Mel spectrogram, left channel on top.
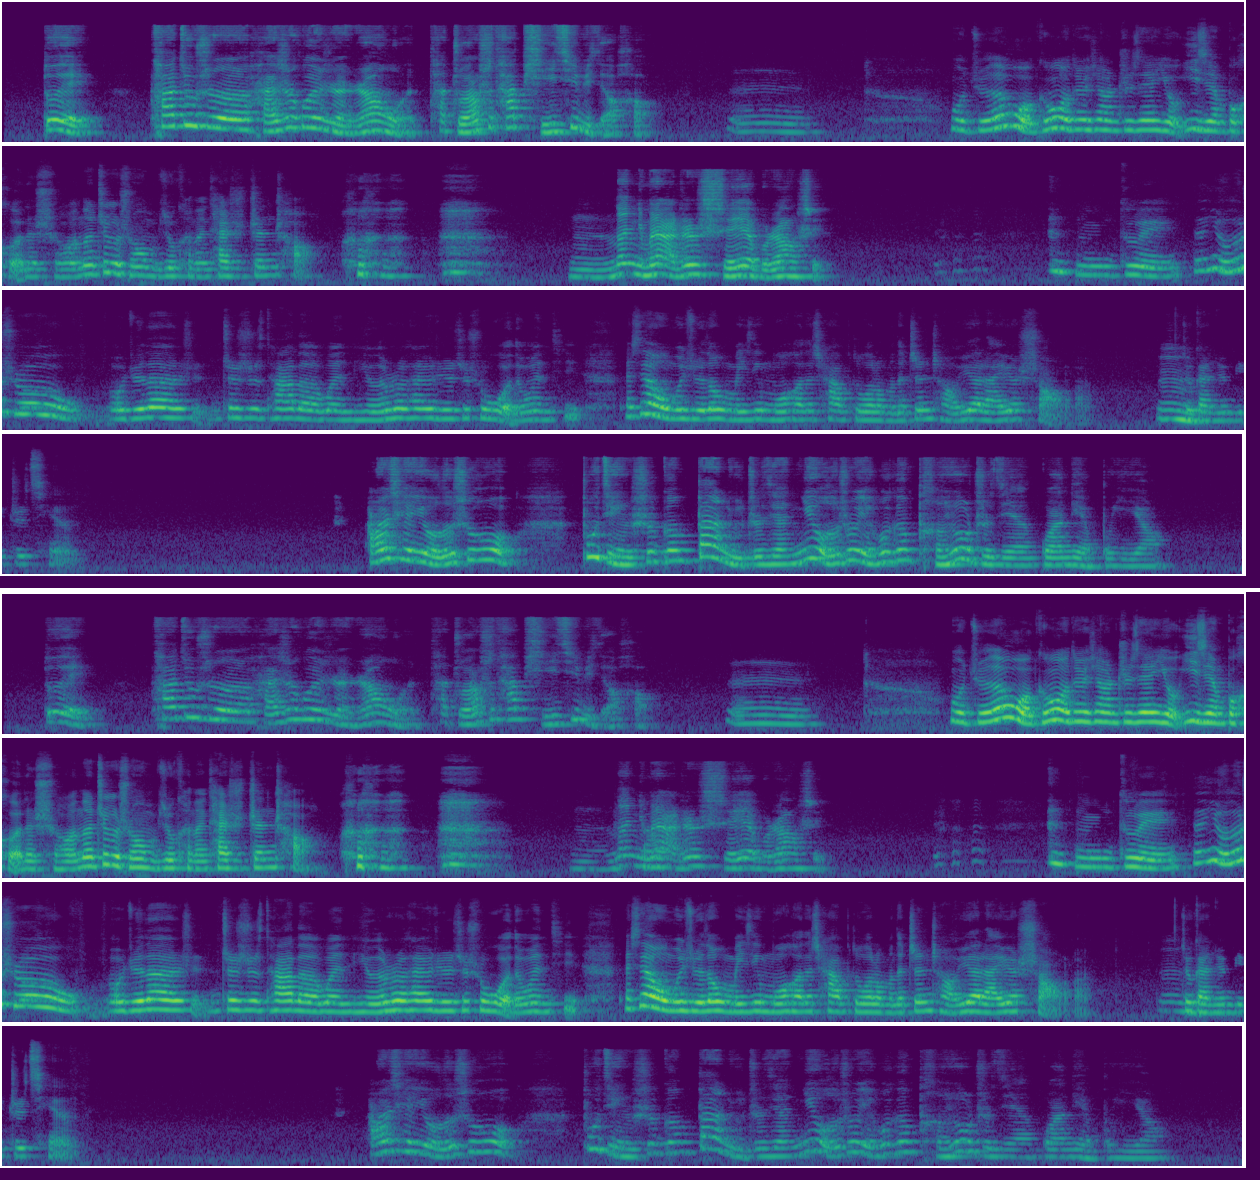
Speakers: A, on the left (about 85°); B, on the right (about 70°).
A: 对，他就是还是会忍让我，他主要是他脾气比较好。
B: 嗯，我觉得我跟我对象之间有意见不合的时候，那这个时候我们就可能开始争吵。<laughs>
A: 嗯，那你们俩这是谁也不让谁。
B: 嗯嗯，对。但有的时候我觉得是这是他的问题，有的时候他又觉得这是我的问题。但现在我们觉得我们已经磨合的差不多了，我们的争吵越来越少了，
A: 嗯，
B: 就感觉比之前。
A: 而且有的时候不仅是跟伴侣之间，你有的时候也会跟朋友之间观点不一样。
